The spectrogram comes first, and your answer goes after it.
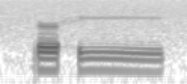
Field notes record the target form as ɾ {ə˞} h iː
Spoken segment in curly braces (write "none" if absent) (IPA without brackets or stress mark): ə˞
